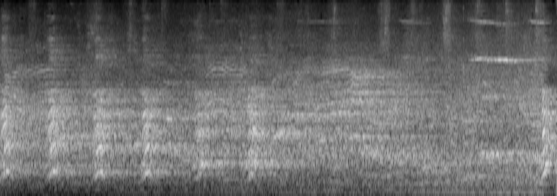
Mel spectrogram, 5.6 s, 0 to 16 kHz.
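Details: Cardigan Welsh Corgi bitch barking while running a Jumpers agility course at a Portland trial in September 2007; regular yappy barks about twice a second, with background chatter and hall noise throughout.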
